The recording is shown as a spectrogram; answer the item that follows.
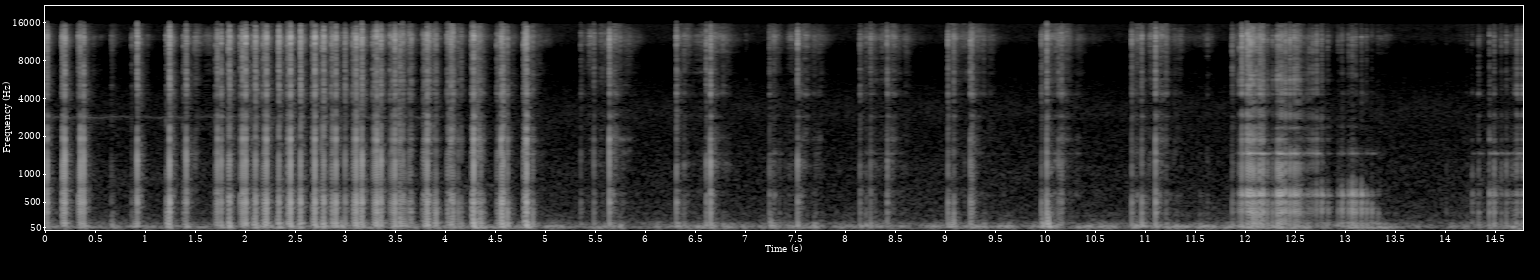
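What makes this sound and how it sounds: Fingernails scratch and fingertips tap the ribbed side of an empty, open, hollow steel tin can. A fast run of dry, bright clicks and scrapes fills the first five seconds, then sparser taps and scratches follow with a short rasping burst near the end. Each tap dies away almost instantly, with no lasting ring.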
